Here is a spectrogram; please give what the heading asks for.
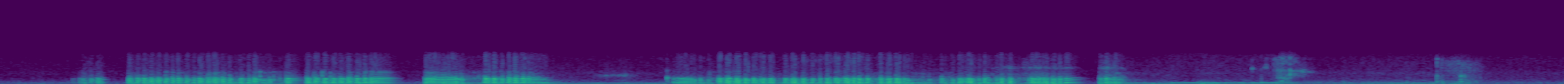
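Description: A cat named Dennis, with a phone speaker held to his ear, growls in long, rumbling bursts with harmonic whines mixed in, then breaks into a drawn-out yawning sound that trails off into quieter, higher whimpers toward the end.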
